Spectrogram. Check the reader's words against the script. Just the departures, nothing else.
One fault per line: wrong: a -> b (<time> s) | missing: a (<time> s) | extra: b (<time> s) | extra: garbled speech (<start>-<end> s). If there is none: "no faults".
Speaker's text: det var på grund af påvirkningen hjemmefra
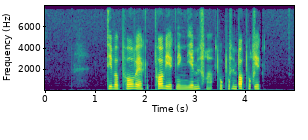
missing: på grund (1.4 s)
extra: garbled speech (3.4-4.3 s)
